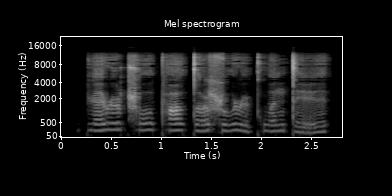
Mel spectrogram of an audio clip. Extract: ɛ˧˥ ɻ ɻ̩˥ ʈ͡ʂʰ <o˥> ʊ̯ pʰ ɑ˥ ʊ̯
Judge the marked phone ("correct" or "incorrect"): correct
